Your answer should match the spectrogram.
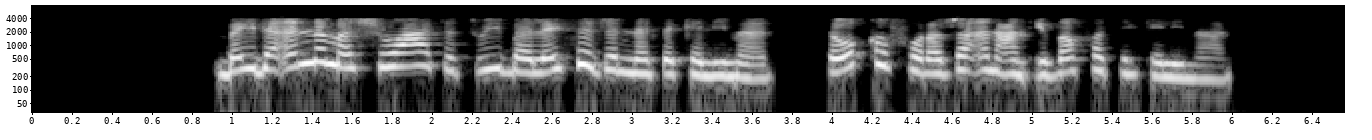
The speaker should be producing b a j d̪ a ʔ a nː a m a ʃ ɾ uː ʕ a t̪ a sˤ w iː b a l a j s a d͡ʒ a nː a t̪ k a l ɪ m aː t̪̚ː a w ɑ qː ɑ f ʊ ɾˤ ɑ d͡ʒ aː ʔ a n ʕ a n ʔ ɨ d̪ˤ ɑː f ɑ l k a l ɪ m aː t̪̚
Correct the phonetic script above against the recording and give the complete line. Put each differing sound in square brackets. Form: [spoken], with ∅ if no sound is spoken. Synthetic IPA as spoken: b a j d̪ a ʔ a nː a m a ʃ ɾ uː ʕ a t̪ a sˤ w iː b a l a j s a d͡ʒ a nː a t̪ k a l ɪ m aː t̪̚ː a w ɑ qː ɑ f [u] ɾˤ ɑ d͡ʒ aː ʔ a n ʕ a n ʔ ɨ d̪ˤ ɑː f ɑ l k a l ɪ m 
